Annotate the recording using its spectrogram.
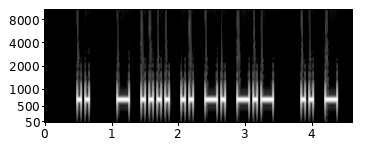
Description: Morse code, heard as a keyed tone, about 20 wpm, 700 Hz. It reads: I THINK IT
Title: Sentences with 8-Word Phrases - 20wpm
